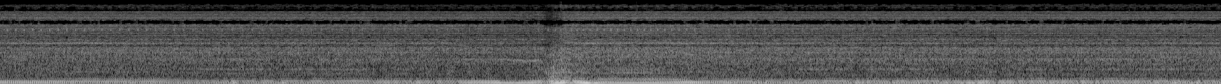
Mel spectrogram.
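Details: Peugeot 106 1.1i petrol engine at idle: a steady hum with a light, fairly regular tapping about four times a second; engine noise of unclear cause.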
